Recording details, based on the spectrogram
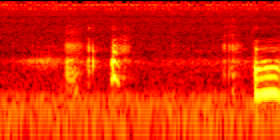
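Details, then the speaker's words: A few short, abrupt voiced catches in a quiet room, the last one louder, as a voice asks if they are mad at their hiccups; hiccups. "are you mad at your hiccups you so mad at your hiccups braley you're so mad at your"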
